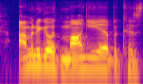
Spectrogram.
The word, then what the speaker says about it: Mageia: going to go with magia because technically that's the greek pronunciation or so i have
